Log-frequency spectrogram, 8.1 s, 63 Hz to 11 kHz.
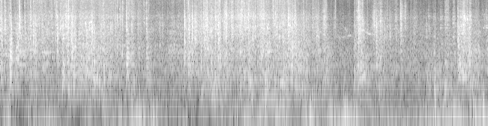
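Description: Rusted sheet metal, wire and debris from a 1932 Ford BB truck crunching, scraping and rattling as it is pulled and shoved apart by hand, a dense run of crackles and clanks.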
